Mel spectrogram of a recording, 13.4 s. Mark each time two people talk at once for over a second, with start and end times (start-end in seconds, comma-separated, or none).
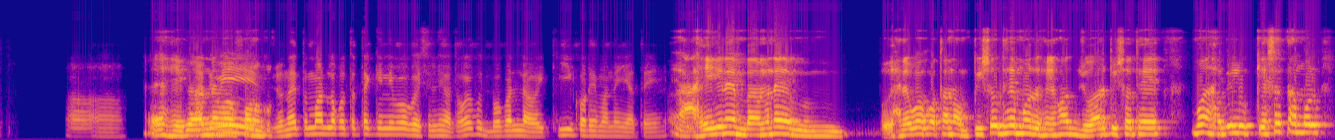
none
